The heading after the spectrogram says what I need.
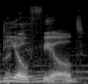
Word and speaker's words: Diofield: to be abundant on deofield the attention of both the Empire and the alliance inevitably turned towards the island now I learned that you pronounce it deal field of Alec ward of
